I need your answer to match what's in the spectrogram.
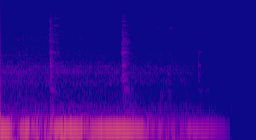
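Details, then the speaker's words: Repaired fusee clock movement back in its case after days of testing: soft, steady, even ticks over a faint low hum, fading out. It is running well but slightly slow, so the pendulum needs adjusting. "as you can hear and see um the clock dance clock is uh running perfectly it's running a little bit slow so I have to adjust the pendulum"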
